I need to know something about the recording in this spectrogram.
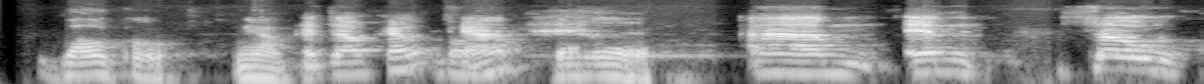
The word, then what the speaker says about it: iDalko: Frances Martin is a co-owner of and I'll have you pronounce the name. It's iDalko, correct? iDalko, yeah.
